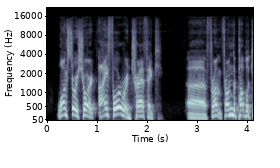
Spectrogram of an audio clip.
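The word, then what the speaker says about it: Traefik: automate your own certificates uh but I use traffic uh which is spelled a little bit odd T R A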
